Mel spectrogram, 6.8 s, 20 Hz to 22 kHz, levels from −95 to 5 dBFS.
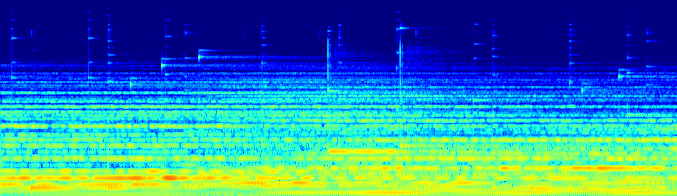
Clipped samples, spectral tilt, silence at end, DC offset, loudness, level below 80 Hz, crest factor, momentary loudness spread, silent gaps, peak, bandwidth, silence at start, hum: under 0.1%; -8 dB/octave; 0 s; under 0.1%; -26 LUFS; -46 dBFS; 12 dB; 5 LU; none; -14 dBFS; 13 kHz; 0 s; none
